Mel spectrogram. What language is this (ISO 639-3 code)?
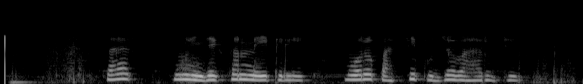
ori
